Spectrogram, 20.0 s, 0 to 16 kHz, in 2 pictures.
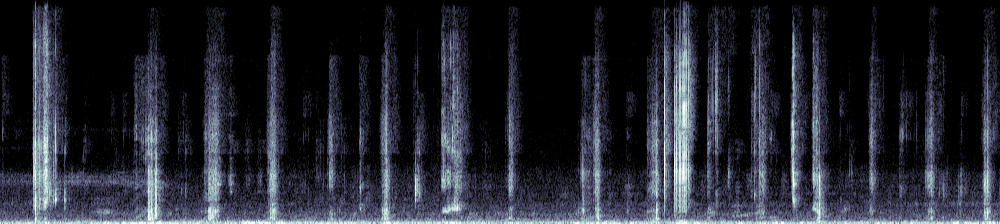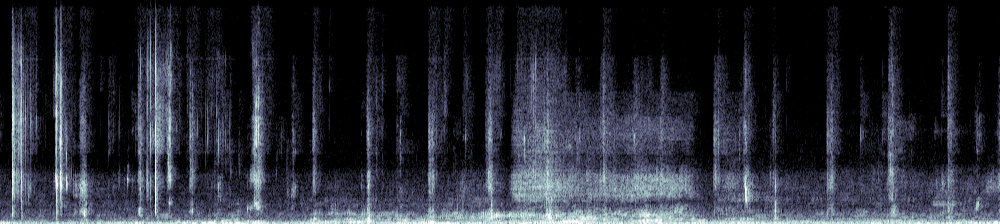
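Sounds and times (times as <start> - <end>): person chewing crunchy food: 0.2 - 20.0.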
